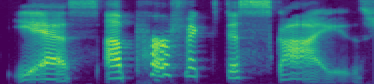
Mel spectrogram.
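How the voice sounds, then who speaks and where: A raspy, croaky, female-sounding put-on character voice, high-pitched with very wide pitch swings, on a very clean recording with a silent background. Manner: cackling, gleeful.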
